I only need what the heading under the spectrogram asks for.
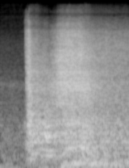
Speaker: Starts right up. There it goes. Sweet.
